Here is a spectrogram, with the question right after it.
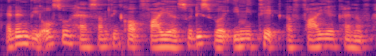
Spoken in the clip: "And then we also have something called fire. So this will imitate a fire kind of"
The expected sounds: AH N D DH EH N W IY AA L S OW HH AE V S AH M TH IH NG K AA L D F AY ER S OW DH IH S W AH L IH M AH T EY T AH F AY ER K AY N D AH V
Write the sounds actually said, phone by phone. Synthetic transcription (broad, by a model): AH N D EH N W IY AA L S OW HH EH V S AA M T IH NG K AA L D F AY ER S OW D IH S W AH L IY M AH T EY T AH F AY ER K AY N D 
